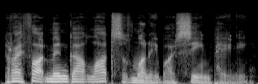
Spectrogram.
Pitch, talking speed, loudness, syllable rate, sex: 100 Hz, 255 wpm, -17 LUFS, 5.6 syllables/s, male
